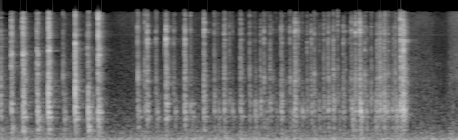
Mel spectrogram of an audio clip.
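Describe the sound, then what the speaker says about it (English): Rapid keystrokes on a custom Cooler Master Nova Touch TKL, a tenkeyless Topre keyboard on Cherry mounts with double-shot keycaps, come in close, crisp bursts with a short pause partway through. "This is my custom Cooler Master Nova Touch TKL."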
